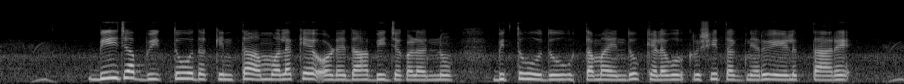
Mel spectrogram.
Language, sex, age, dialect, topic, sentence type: Kannada, female, 18-24, Mysore Kannada, agriculture, statement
